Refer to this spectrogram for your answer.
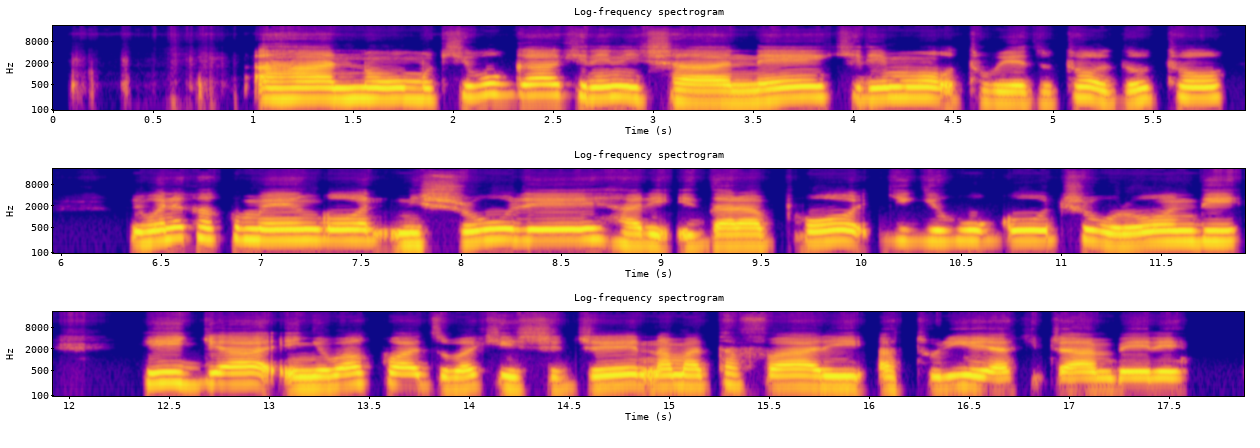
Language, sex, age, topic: Rundi, male, 36-49, education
